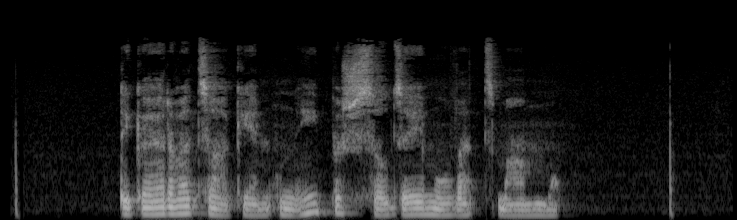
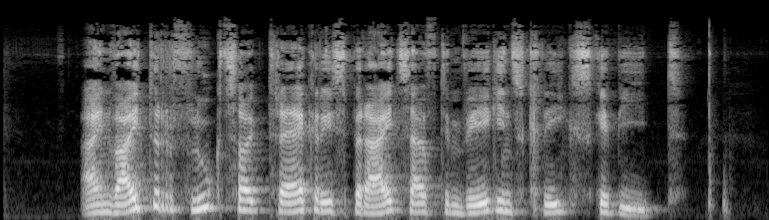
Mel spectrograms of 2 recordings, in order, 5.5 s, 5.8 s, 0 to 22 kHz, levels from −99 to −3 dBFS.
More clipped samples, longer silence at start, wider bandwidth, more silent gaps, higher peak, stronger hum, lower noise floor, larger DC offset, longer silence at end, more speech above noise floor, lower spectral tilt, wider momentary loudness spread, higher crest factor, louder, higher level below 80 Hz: neither; first, 0.9 s vs 0.6 s; second, 10.5 kHz vs 15.5 kHz; neither; second, -22 dBFS vs -2 dBFS; neither; first, -79 dBFS vs -63 dBFS; neither; first, 1.35 s vs 0.3 s; about the same, 40 dB vs 43 dB; about the same, -4.5 dB/octave vs -4 dB/octave; about the same, 8 LU vs 10 LU; about the same, 18 dB vs 20 dB; second, -39 LUFS vs -20 LUFS; second, -74 dBFS vs -58 dBFS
